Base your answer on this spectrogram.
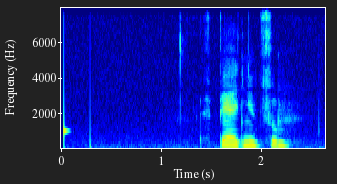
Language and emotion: Russian, neutral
